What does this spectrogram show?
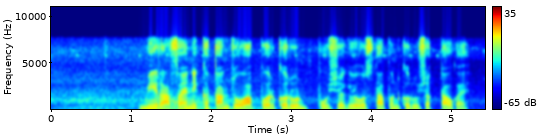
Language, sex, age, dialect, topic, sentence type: Marathi, male, 18-24, Southern Konkan, agriculture, question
